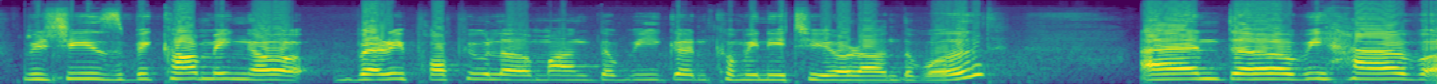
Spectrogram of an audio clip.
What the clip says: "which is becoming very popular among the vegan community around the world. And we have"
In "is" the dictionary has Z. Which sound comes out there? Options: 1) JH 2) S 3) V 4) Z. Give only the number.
4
